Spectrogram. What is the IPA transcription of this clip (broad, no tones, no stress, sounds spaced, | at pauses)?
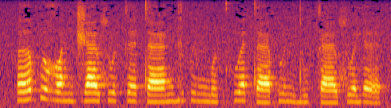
ɜ p ɯ ʁʷ a n d͡ʒ æ sʷ ɛ k ɛ t æ ŋ ɡ ɪ p ɪ ŋʷ ɪ kʷʰ æ t æ p ɯ n d u k æ sʷ æ j ɛ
